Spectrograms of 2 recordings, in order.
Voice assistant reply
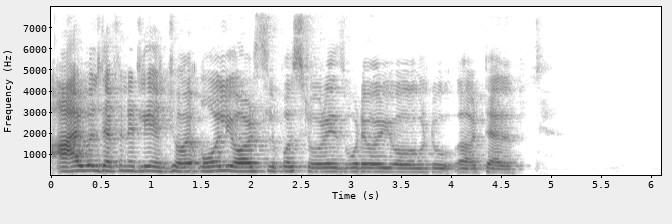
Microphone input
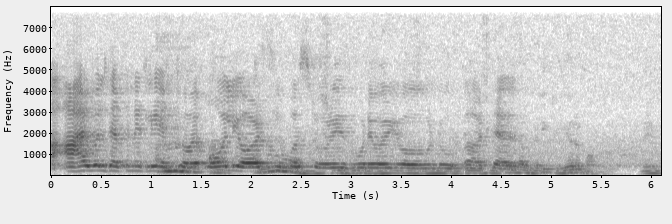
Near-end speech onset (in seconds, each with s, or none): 1.0 s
